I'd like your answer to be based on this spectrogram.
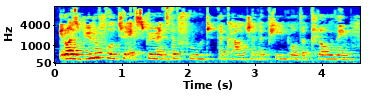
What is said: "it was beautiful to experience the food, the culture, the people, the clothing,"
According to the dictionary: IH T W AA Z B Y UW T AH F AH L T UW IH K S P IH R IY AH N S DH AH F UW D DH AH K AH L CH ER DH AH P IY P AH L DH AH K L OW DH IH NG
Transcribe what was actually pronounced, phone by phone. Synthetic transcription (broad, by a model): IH T W AA Z B Y UW T AH F AH L T UW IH K S P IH R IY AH N S DH AH F UW D DH AH K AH L CH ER DH AH P IY P AH L DH AH K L OW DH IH NG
